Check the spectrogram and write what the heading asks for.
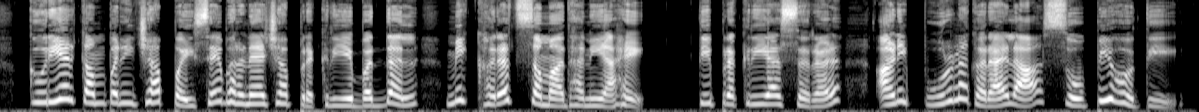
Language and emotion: Marathi, happy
